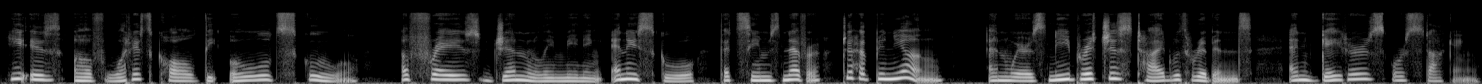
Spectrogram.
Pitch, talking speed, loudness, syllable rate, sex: 195 Hz, 125 wpm, -19 LUFS, 3.5 syllables/s, female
